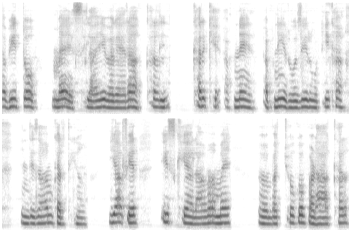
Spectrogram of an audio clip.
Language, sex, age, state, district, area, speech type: Urdu, female, 30-45, Uttar Pradesh, Lucknow, urban, spontaneous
